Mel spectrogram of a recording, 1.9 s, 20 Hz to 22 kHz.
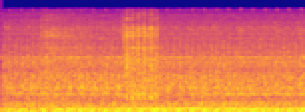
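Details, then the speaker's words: Yamaha Mio MXI 125 scooter after repairing an engine that had run dry of oil (was smoky and noisy): steady, even putter at idle, no knocks, no smoke. Normal idle. "bale dito na natin tatapusin to okay na yung makina yan wala maingay na rin yung uso"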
